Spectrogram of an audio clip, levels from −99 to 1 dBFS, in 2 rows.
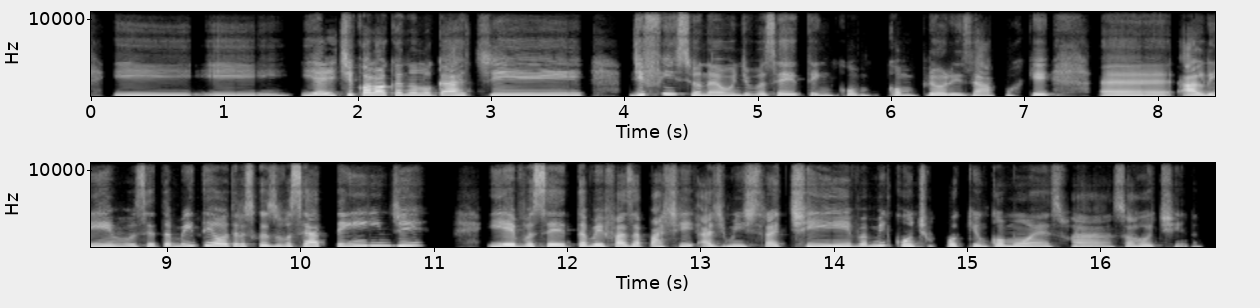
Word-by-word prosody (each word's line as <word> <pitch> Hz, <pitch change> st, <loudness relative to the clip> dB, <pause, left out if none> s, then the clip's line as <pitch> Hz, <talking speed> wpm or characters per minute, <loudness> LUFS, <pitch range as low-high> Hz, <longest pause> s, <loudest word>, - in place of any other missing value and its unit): E 210 Hz, -1 st, -3 dB
e 215 Hz, -, -4 dB
e -, -, +3 dB
aí 225 Hz, +2 st, +2 dB
te 315 Hz, +7 st, +1 dB
coloca 290 Hz, -1 st, +5 dB
no 290 Hz, 0 st, -1 dB
lugar 275 Hz, 0 st, +2 dB
de 280 Hz, -2 st, -1 dB, 0.3 s
difícil, 330 Hz, -, +1 dB
né. 205 Hz, 0 st, +2 dB
Onde 205 Hz, 0 st, 0 dB
você 200 Hz, 0 st, 0 dB
tem 195 Hz, -1 st, -4 dB
com 195 Hz, 0 st, -5 dB
como 195 Hz, -2 st, -2 dB
priorizar, 195 Hz, -3 st, -1 dB
porque, 195 Hz, +2 st, -2 dB, 0.4 s
eh, 185 Hz, 0 st, +1 dB
ali, 205 Hz, +9 st, +3 dB
você 235 Hz, -2 st, -3 dB
também 255 Hz, +5 st, -2 dB
tem 355 Hz, 0 st, 0 dB
outras 270 Hz, -3 st, +2 dB
coisas. 190 Hz, +1 st, 0 dB
Você 235 Hz, +5 st, 0 dB
atende, 310 Hz, +6 st, 0 dB, 0.5 s
e 235 Hz, +1 st, +2 dB
aí 240 Hz, -, +9 dB
você 230 Hz, +1 st, +3 dB
também 225 Hz, 0 st, +2 dB
faz 220 Hz, +1 st, +2 dB
a 220 Hz, -, +3 dB
parte 210 Hz, +1 st, -1 dB
administrativa, 205 Hz, +6 st, 0 dB
me 300 Hz, +7 st, 0 dB
conte 290 Hz, -8 st, 0 dB
um 245 Hz, -, -17 dB
pouquinho 230 Hz, -4 st, -1 dB
como 205 Hz, -1 st, +2 dB
é 175 Hz, -2 st, -1 dB
sua 170 Hz, -1 st, -5 dB
sua 180 Hz, +2 st, -4 dB
rotina. 185 Hz, 0 st, -4 dB
215 Hz, 155 wpm, -23 LUFS, 200-265 Hz, 0.5 s, aí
